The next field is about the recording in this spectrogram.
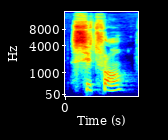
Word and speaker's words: Citroën: Citroën. It's like C-I-T-R-E-O-N, I think is how you spell it.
